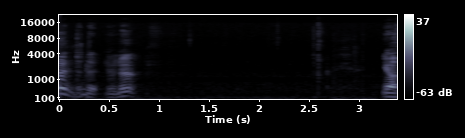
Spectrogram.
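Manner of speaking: usual speaking voice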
